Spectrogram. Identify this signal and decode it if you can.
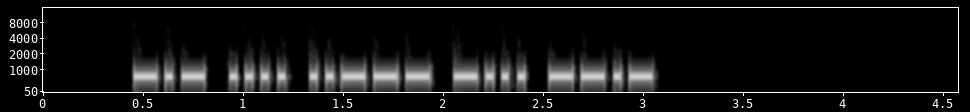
Morse code, heard as a keyed tone, about 30 wpm, 700 Hz. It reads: KH2BQ
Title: USA Call Signs - 5 Characters - Repeated 2x - 30wpm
